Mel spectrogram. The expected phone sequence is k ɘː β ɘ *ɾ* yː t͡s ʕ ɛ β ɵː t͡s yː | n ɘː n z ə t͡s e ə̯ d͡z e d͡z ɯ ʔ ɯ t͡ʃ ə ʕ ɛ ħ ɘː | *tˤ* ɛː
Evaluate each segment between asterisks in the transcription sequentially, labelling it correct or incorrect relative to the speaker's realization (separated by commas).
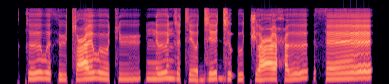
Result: incorrect, incorrect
